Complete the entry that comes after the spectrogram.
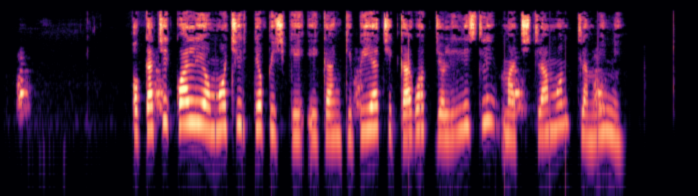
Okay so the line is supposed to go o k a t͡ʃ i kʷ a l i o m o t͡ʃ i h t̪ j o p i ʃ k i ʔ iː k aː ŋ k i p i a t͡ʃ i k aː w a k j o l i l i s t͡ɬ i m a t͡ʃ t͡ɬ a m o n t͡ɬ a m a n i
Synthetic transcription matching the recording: o k a t͡ʃ i kʷ a l i o m o t͡ʃ i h t̪ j o p i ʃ k i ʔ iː k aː ŋ k i p i a t͡ʃ i k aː w a k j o l i l i s t͡ɬ i m a t͡ʃ t͡ɬ a m o n t͡ɬ a m i n i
